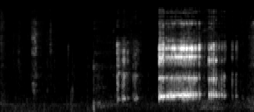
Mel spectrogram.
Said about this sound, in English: Excuse me, sorry for the burps.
